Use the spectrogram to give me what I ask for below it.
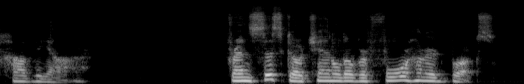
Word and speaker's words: Xavier: nasolar my Francisco Javier his name looks like Xavier but since he is from Brazil it is pronounced Javier Francisco channeled over 400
